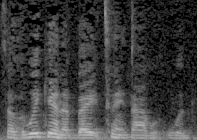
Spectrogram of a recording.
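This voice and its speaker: Low-voiced woman commissioner. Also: dark tone, slight background noise. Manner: deliberate, restarts sentences. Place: council chamber.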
